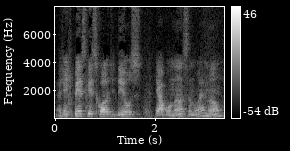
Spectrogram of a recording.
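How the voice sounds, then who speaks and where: A man's voice: on the high side, brisk. A man, a pastor, gives an informal sermon and personal testimony at a home gathering, telling stories in a folksy way and often adding "né?". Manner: folksy storytelling, constantly adds "né?" and laughs softly.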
